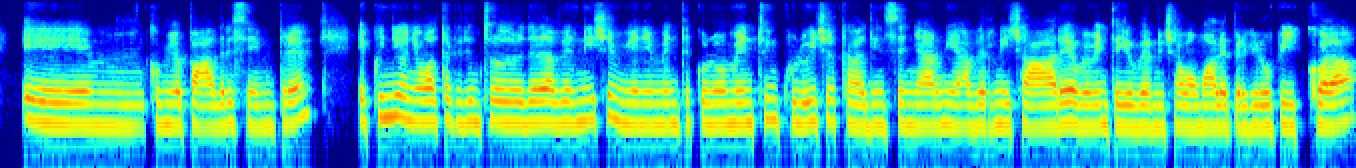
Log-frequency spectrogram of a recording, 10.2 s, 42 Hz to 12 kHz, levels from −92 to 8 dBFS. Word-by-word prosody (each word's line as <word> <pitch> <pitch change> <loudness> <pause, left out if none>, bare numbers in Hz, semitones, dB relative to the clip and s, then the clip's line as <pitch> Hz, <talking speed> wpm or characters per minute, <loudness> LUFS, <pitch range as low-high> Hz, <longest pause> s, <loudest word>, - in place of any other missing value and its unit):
ehm, 185 -4 0
con 185 +2 -7
mio 185 -1 +1
padre 180 +1 +1
sempre, 185 +6 -2 0.3
e 205 - -4
quindi 235 +3 +1
ogni 215 -3 0
volta 205 +1 +2
che 195 -2 -7
sentivo 200 +1 -2
l'odore 195 0 +1
della 195 0 +4
vernice 200 +5 -2
mi 205 - -3
viene 185 0 -1
in 185 - -4
mente 185 +1 -5
quel 190 0 -3
momento 190 +2 -1
in 215 -1 -4
cui 195 - -6
lui 190 +2 0
cercava 195 -3 -2
di 175 - -6
insegnarmi 180 0 -2
a 175 - -2
verniciare, 180 0 +3
ovviamente 180 0 0
io 175 0 +1
verniciavo 170 0 0
male 175 0 +3
perché 175 0 -2
ero 175 0 +2
piccola, 180 +2 +3
185 Hz, 205 wpm, -24 LUFS, 175-195 Hz, 0.3 s, della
